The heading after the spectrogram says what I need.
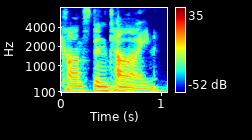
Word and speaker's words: Constantine: Yes, it is pronounced Constantine. I don't care how the movies say it. There are literal comics where he says his name rhymes with turpentine.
